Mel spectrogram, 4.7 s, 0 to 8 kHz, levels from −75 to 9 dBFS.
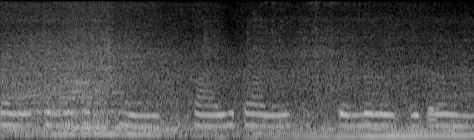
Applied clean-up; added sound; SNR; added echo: none; Car passing by; 1 dB; none.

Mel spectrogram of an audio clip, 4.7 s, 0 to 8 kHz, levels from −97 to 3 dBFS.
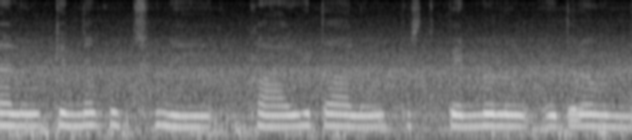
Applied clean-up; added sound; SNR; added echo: none; none; none; none.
